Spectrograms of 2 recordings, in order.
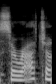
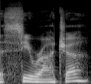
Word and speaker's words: Sriracha: Yeah, well, certainly popular with the hipsters around here, but they might have opinions on the Sriracha. I found out that the first R is silent.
